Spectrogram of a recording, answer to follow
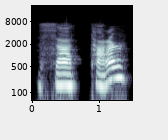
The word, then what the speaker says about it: za'atar: word, and I looked it up how to pronounce it. It's an Arabic word. It's olive za'atar.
